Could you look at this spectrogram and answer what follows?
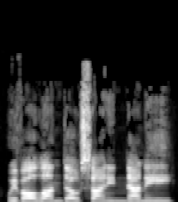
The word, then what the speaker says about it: Nani: Say it properly. – Nani! – Nani!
